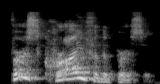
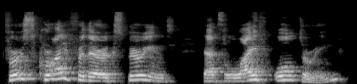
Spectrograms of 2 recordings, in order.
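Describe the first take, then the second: First: Said in the usual way. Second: "cry" pressed hard, said slower; stress on cry. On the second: Shown as a demonstration. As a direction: lean into "cry", stretch the phrase. Repeats the key rule, slower.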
